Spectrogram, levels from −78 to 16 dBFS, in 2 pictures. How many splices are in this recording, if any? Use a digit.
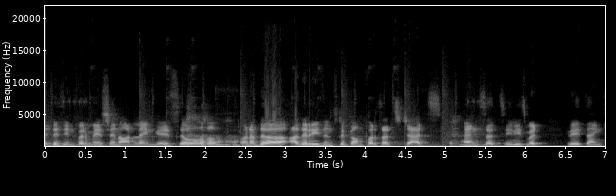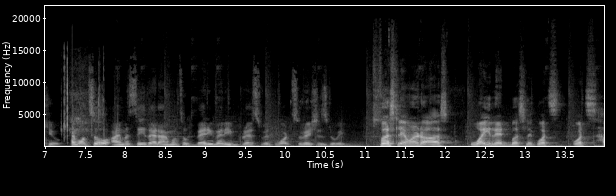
2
